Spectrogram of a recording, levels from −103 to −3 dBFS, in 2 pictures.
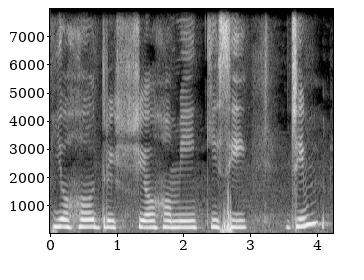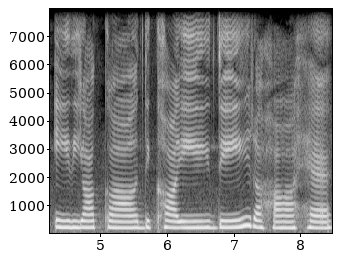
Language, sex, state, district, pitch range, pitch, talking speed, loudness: Hindi, male, Punjab, Fazilka, 225-245 Hz, 230 Hz, 80 wpm, -15 LUFS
